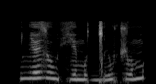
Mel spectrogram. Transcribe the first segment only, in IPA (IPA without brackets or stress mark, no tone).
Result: ʎ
